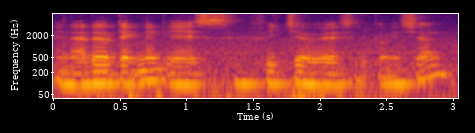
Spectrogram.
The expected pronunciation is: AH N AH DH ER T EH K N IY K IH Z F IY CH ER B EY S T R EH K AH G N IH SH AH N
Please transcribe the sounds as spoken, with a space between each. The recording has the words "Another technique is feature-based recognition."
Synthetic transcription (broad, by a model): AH N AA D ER T EH K N IY K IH S F IY CH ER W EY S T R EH K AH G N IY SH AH N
